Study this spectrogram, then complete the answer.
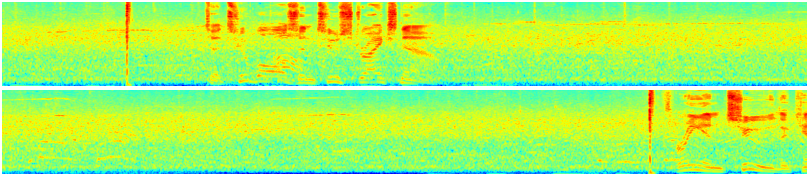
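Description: A baseball smacks into a catcher's mitt.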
